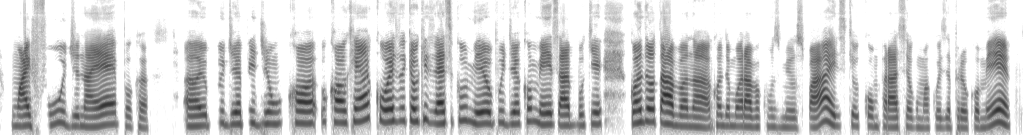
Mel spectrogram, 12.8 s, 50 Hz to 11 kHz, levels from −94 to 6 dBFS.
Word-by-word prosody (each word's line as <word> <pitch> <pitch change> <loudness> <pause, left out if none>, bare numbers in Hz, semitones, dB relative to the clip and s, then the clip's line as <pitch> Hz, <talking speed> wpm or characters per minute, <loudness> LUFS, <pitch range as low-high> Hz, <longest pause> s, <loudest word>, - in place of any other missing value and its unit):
um 210 0 -2
iFood 225 0 -8
na 195 -1 -1
época, 205 -5 +1 0.5
hã, 205 0 +1
eu 215 - -4
podia 245 -1 -3
pedir 250 -1 -7
um 250 +1 -6
qual 260 -1 +3 0.2
qualquer 295 +5 +3
coisa 295 +1 +2
que 300 - -6
eu 295 - +4
quisesse 275 -3 +2
comer, 280 -5 0
eu 250 - +1
podia 250 -2 -5
comer, 250 -5 -2
sabe? 220 -1 +2
Porque 245 +3 -5 0.3
quando 275 +3 +2
eu 290 - +6
estava 240 -7 +5
na 190 -2 -1
quando 220 -1 -9
eu 210 - -8
morava 200 -2 -1
com 195 - -24
os 190 -1 -17
meus 180 -2 -14
pais, 220 +2 +1
que 225 - -13
eu 205 - -11
comprasse 195 -2 -5
alguma 180 -1 -14
coisa 185 -1 -14
pra 180 -1 -10
eu 175 - -9
comer, 210 +7 +1
230 Hz, 190 wpm, -23 LUFS, 200-265 Hz, 0.5 s, eu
